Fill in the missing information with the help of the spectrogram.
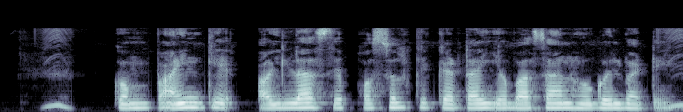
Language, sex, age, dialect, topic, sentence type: Bhojpuri, male, 18-24, Northern, agriculture, statement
